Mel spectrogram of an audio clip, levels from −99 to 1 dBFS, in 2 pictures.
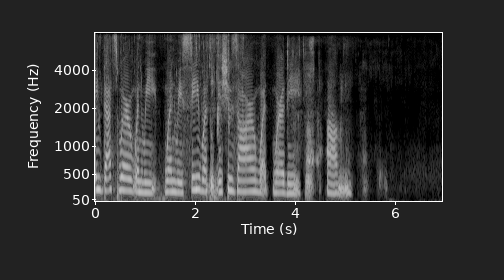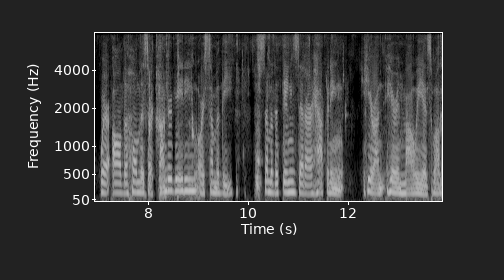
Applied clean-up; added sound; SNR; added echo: neural mask model Resemble Enhance denoiser.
